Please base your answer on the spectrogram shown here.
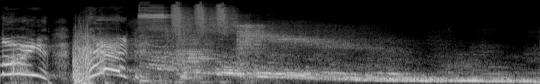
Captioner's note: electricity powers down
